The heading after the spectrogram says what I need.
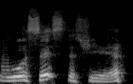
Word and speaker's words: Worcestershire: it's called Reeves says Worcestershire sauce because it doesn't smell Worcestershire does it no it doesn't it's War sister call the police I'm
